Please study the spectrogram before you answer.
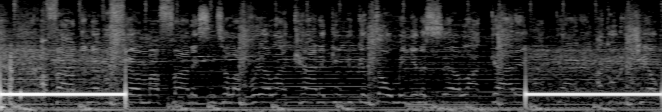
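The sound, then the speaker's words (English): A telephone dial tone sounds while a call is being placed. The steady, loud tone cuts off after about a second, gives way to a quieter stretch of other sounds, then returns unchanged and holds to the end. “I'm going to call from a different number now.”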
